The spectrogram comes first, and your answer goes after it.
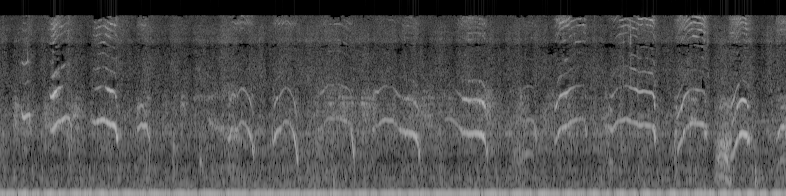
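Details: A four-day-old litter of six puppies squeals continuously, thin arched whines rising and dropping in pitch, several per second and overlapping, with a constant low electrical hum underneath.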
